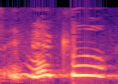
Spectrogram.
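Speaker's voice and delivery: put-on loud, very high, slow baby voice; imitated baby. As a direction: squeak it out like a delighted baby. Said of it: "the baby goes".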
